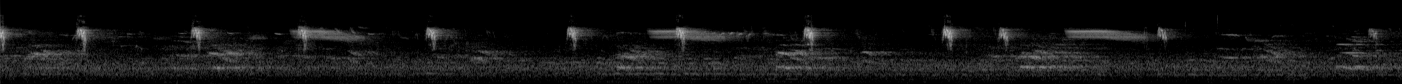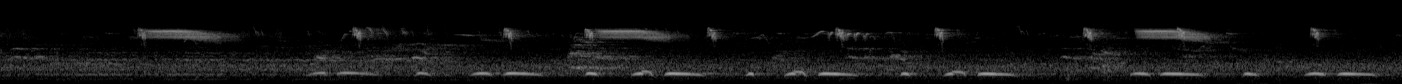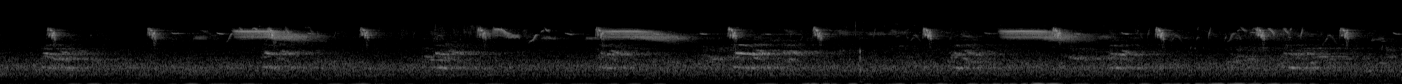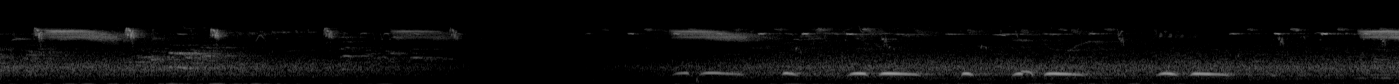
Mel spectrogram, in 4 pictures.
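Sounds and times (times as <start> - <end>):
bird calls: 0.0 - 14.6, 17.1 - 27.8, 28.5 - 46.8, 48.8 - 56.0.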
